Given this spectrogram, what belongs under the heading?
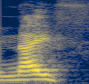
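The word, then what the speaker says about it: knife: है, तो यहाँ पे इसका के साइलेंट है, इसको हम पढ़ेंगे नाइफ।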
